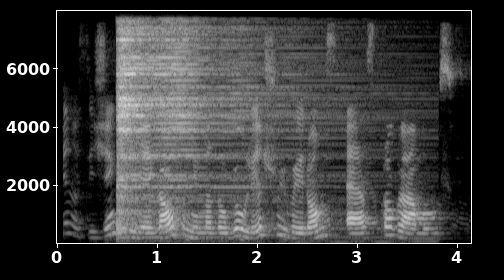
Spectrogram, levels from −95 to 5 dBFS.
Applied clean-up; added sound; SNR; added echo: none; Crash cymbal; -5 dB; reverberation time 0.4 s.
